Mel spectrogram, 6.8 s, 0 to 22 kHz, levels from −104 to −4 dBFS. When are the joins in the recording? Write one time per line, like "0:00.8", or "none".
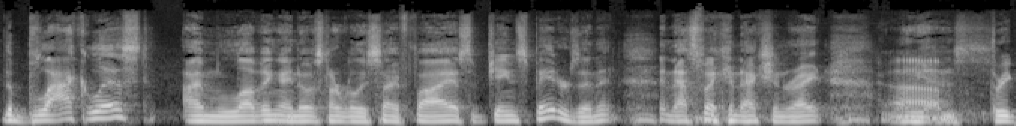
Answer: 0:04.4
0:05.9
